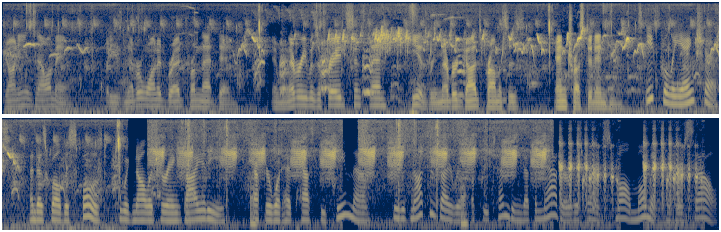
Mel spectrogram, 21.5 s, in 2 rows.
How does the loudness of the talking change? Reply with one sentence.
The volume of the talking goes up, then down.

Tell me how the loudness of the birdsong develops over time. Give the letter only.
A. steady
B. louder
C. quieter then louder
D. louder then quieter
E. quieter
B.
